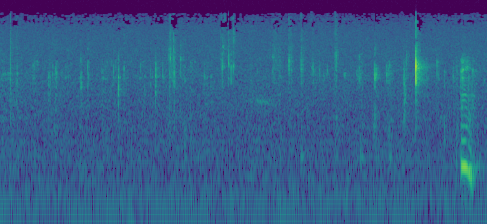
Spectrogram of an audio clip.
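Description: A person chewing battered fried mushrooms close to the microphone: faint, irregular wet clicks and smacks of the mouth. There is a sharper click about six seconds in and a short voiced hum near the end.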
